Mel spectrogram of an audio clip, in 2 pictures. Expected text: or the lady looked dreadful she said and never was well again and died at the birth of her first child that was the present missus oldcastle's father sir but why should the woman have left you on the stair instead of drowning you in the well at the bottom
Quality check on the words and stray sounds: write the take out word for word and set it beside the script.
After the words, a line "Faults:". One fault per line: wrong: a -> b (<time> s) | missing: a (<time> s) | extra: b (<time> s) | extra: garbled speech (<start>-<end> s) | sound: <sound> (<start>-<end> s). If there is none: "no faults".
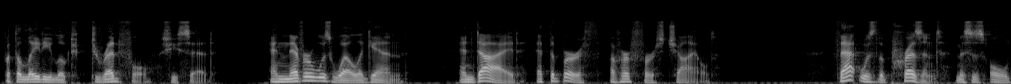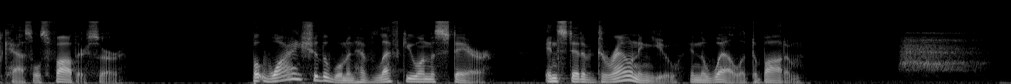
but the lady looked dreadful she said and never was well again and died at the birth of her first child that was the present missus oldcastle's father sir but why should the woman have left you on the stair instead of drowning you in the well at the bottom
Faults:
wrong: or -> but (0.0 s)
sound: sigh (19.1-20.1 s)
